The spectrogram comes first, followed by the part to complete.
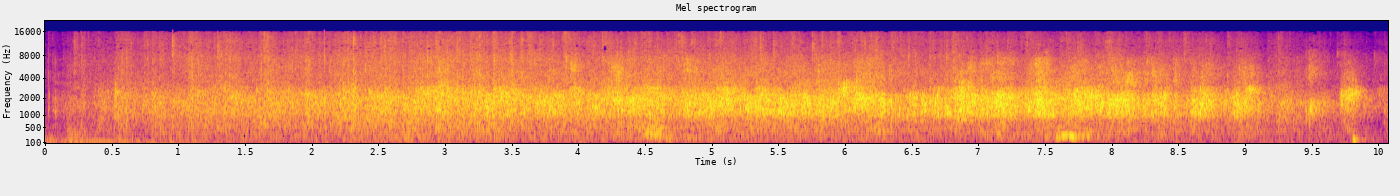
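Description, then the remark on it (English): Sustained applause from a large audience at a library talk, welcoming the host, a dense wash of clapping that holds steady for about ten seconds before thinning slightly at the end. “The journalist in me hates to have applause for me.”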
